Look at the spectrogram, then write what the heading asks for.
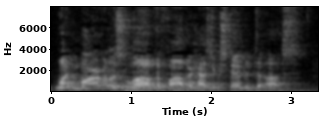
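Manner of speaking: ordinary talk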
